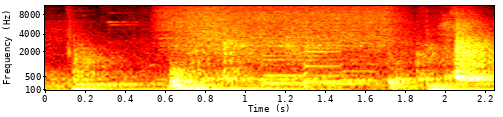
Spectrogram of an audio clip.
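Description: Kitchen sink faucet running for about a second, water hissing into the sink, over steady background music.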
